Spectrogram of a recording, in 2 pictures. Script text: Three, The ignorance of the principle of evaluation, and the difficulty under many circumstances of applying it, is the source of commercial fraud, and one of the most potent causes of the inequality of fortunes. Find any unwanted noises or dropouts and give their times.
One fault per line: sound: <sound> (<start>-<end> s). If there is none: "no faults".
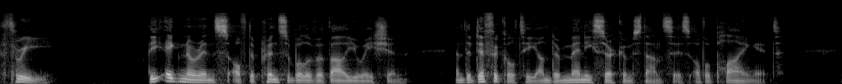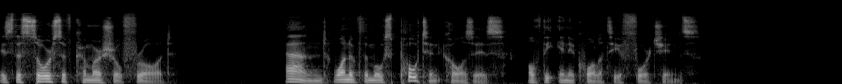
no faults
